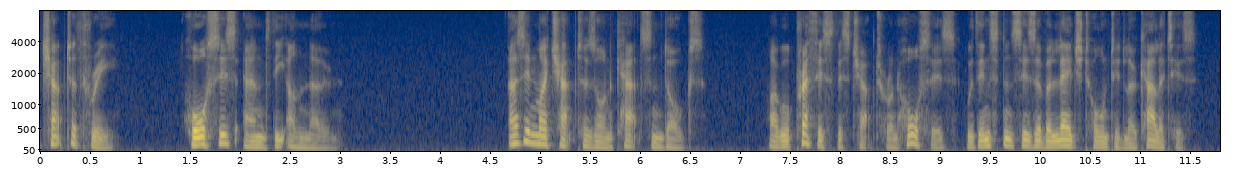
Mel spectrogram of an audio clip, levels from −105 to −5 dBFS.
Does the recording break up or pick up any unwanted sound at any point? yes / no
no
